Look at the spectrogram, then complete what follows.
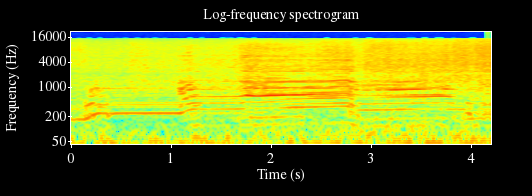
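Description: The naturally aspirated V10 of a matte orange Huracan Spider, an engine shared with the Audi R8, revving beyond 8000 rpm and producing 610 hp, climbs loudly through the gears and downshifts, its pitch rising in steps and dropping sharply between shifts, with a harsh, wailing tone.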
